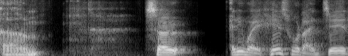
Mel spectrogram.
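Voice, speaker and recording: In a London accent, a man speaks with vocal fry and very wide pitch swings against a quiet background. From England, London. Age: 70s. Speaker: amateur astronomer. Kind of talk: interview. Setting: video call. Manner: halting.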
